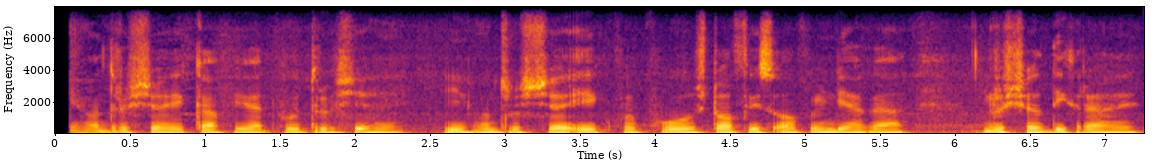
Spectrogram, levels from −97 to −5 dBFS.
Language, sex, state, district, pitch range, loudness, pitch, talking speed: Hindi, male, Maharashtra, Gondia, 110-115 Hz, -16 LUFS, 115 Hz, 165 wpm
